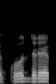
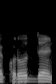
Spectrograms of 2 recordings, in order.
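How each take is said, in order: First: ਕੋਧਰੇ with the r after the dh; ਕੋਧਰੇ said as kodh-rai; correct pronunciation. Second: ਕਰੋਧੇ with the r moved to the first syllable; ਕਰੋਧੇ, r straight after the k; mistaken pronunciation. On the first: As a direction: say ਕੋਧਰੇ, r in the last syllable, open -ai ending. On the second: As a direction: say ਕਰੋਧੇ as kro-dhe. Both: Shown as a demonstration. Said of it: "ਕਰੋਧੇ ਨਹੀਂ ਕਹਿ ਦੇਣਾ".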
